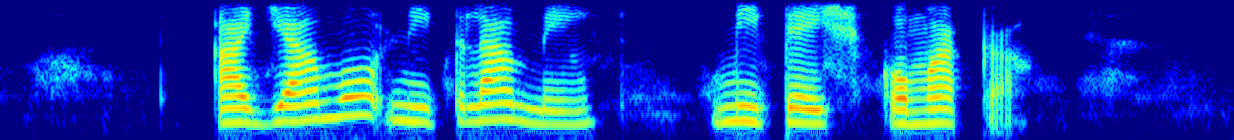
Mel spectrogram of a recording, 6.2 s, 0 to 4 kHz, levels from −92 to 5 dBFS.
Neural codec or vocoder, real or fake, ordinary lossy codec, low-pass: codec, 16 kHz, 2 kbps, FunCodec, trained on LibriTTS, 25 frames a second; fake; Opus, 24 kbps; 3.6 kHz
